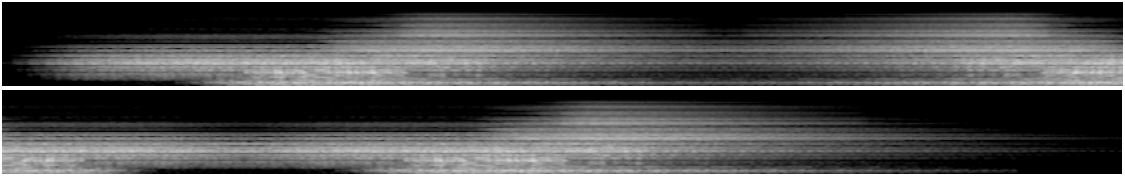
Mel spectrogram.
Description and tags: fagot processed sample remix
